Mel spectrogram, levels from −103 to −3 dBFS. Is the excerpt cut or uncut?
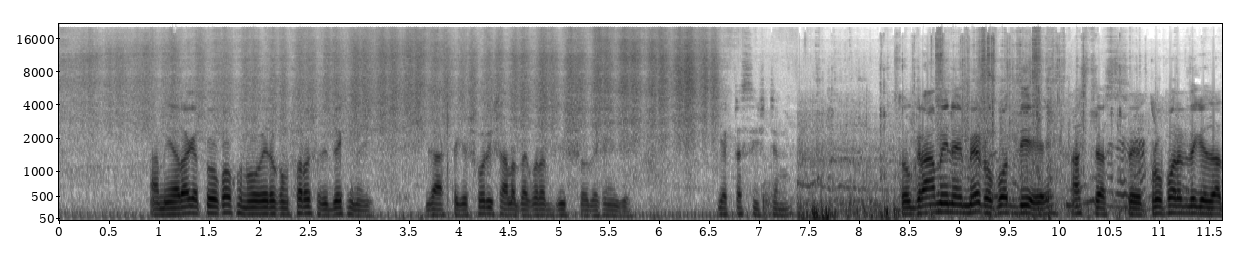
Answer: cut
